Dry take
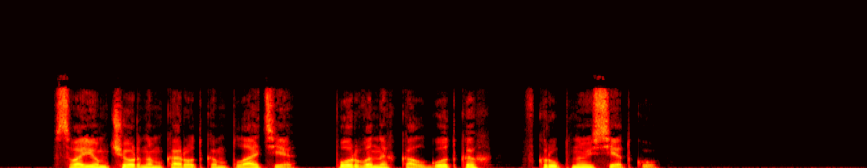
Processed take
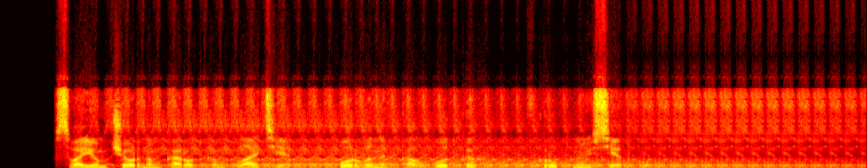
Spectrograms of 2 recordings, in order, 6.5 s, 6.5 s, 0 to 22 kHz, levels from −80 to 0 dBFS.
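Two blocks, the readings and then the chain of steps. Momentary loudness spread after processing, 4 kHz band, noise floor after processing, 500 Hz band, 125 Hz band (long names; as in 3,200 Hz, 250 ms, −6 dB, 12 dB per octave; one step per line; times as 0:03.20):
10 LU, +11.0 dB, below −85 dBFS, +1.5 dB, −6.5 dB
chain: RIAA equalisation recording
noise gate with hold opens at −45 dBFS
leveller curve on the samples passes 1
echo that builds up and dies away 117 ms, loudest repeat 8, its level −16.5 dB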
